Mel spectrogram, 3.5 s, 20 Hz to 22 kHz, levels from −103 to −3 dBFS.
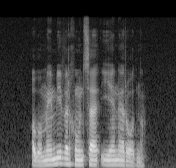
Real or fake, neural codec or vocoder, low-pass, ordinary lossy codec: real; none; 14.4 kHz; none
